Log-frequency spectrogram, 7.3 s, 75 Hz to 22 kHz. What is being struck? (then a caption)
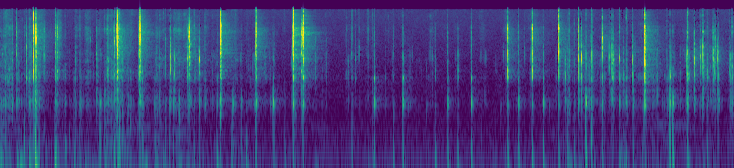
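Plastic game controller. A hollow blue plastic PS4 controller is held in front of a microphone while thumbs and fingertips click its buttons and tap its body. The result is a rapid, irregular run of sharp, bright plastic clicks and taps with almost no ring or low end. The clicks thin out briefly near the middle before picking back up.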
